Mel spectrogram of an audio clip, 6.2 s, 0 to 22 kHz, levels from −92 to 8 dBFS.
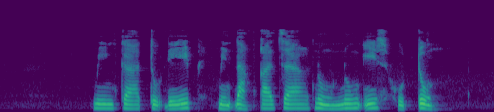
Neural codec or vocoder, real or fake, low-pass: none; real; 7.2 kHz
